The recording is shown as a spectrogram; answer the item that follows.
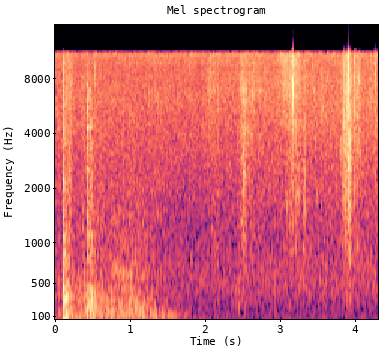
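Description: Handling noise from a camera tripod being carried and set up, with footsteps on the road: a knock at the start, about two seconds of rubbing and rustling, then a few light clicks.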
